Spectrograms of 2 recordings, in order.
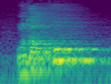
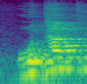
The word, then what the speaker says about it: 오타쿠: 오다쿠 뭐 이런 거지. 오다구가 되는 거야. 오더쿠. 어떻게 발음 어떻게 되는 거야? 오다쿠야. 오더쿠야. 오타쿠. 오타쿠. 오타쿠.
